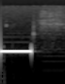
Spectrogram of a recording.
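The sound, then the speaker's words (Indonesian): A loud, steady phone busy tone sounds once for about a third of a second after a call is hung up, a flat electronic hum that cuts off abruptly into near silence. “Wah, dimatiin ternyata, ternyata dimatiin nih”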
